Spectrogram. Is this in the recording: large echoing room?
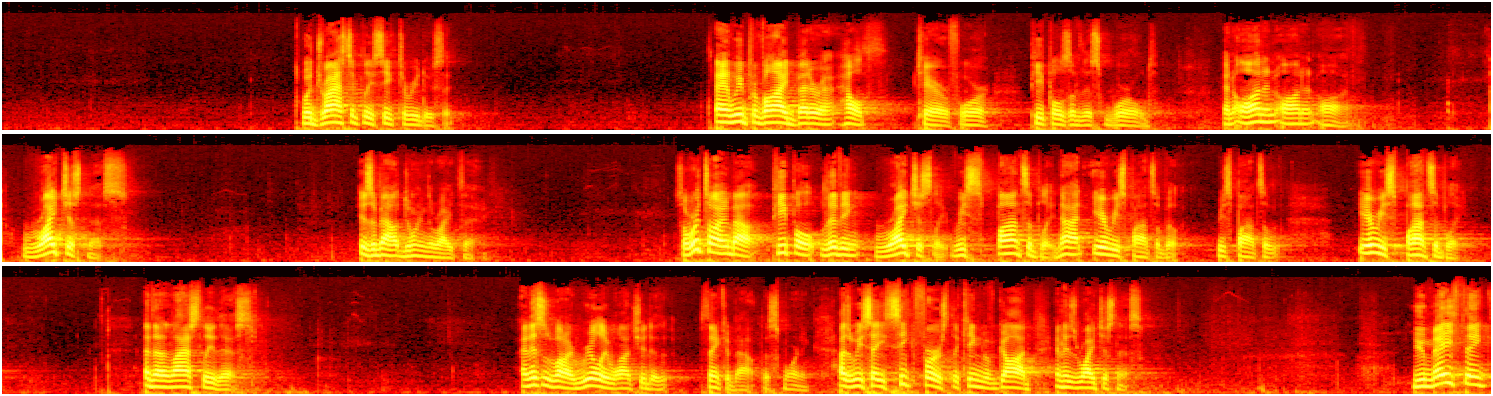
yes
